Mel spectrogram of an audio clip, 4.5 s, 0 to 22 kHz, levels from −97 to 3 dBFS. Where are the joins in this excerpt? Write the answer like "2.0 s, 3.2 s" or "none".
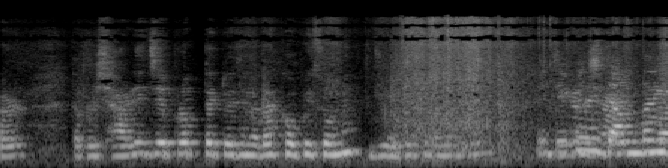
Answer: none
